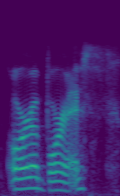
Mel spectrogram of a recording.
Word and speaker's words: Ouroboros: Can you pronounce this for me? Because I'm worried I'm going to mispronounce it. Yeah, Ouroboros. Ouroboros G's. – See, I'm happy you said it because I think I would have said like the outer boroughs.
